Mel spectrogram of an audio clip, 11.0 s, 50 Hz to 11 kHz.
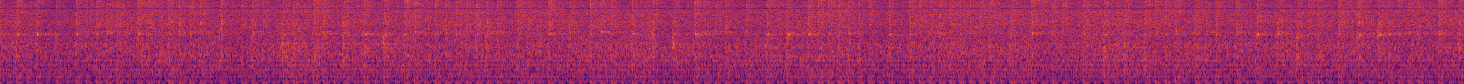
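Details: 1968 John Deere 112 garden tractor with a swapped-in Kohler single-cylinder engine, at low idle: loud chugging with an uneven, stumbling beat; rough idle from incorrect carburetor fuel mixture, disturbed by the air filter.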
